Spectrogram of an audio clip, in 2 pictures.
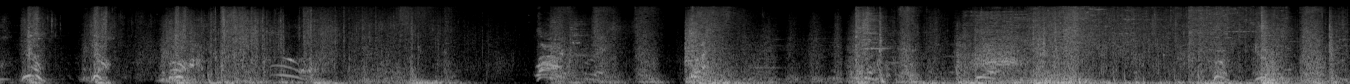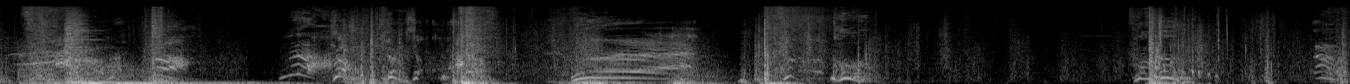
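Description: A man grunts and shouts with effort.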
